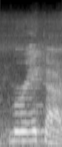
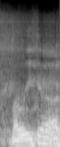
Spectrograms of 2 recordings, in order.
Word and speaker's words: Marÿke: Marÿke, rhymes with Jamaica. Marÿke?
